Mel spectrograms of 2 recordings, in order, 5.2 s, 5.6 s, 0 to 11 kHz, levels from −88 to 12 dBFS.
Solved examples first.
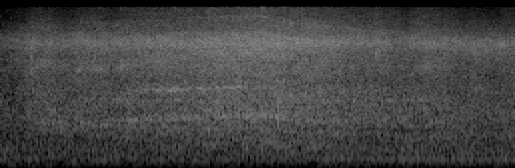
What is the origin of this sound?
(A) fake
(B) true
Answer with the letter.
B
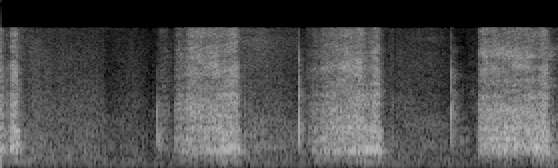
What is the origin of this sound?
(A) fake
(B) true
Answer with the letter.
B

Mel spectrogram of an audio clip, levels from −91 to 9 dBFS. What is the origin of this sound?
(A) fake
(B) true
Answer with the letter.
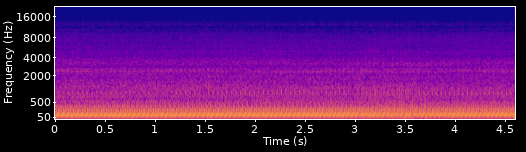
B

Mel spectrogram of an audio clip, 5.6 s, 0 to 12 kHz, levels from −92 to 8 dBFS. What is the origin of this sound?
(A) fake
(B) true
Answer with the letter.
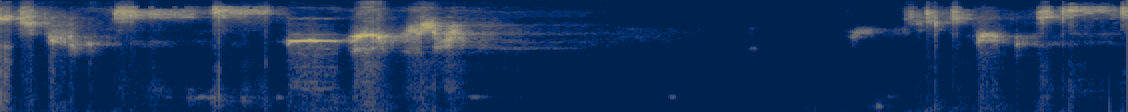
A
